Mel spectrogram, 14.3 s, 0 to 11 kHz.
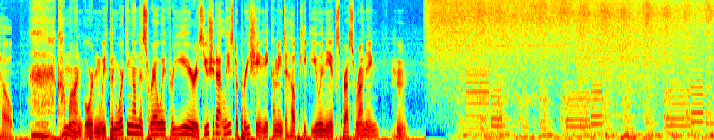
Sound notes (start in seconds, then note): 0.5 sigh; 8.5 steam wheeshing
